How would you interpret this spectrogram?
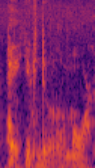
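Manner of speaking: very soft whispered encouragement; hushed voice of the body, barely audible. Acted. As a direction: whisper a gentle nudge. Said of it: "'Cause if it's whispering".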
